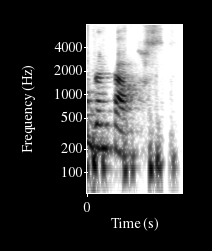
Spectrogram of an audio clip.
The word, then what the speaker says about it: dentatus: Dentatus, dentatus, cruciatus. If you see atus, then the accent is there.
